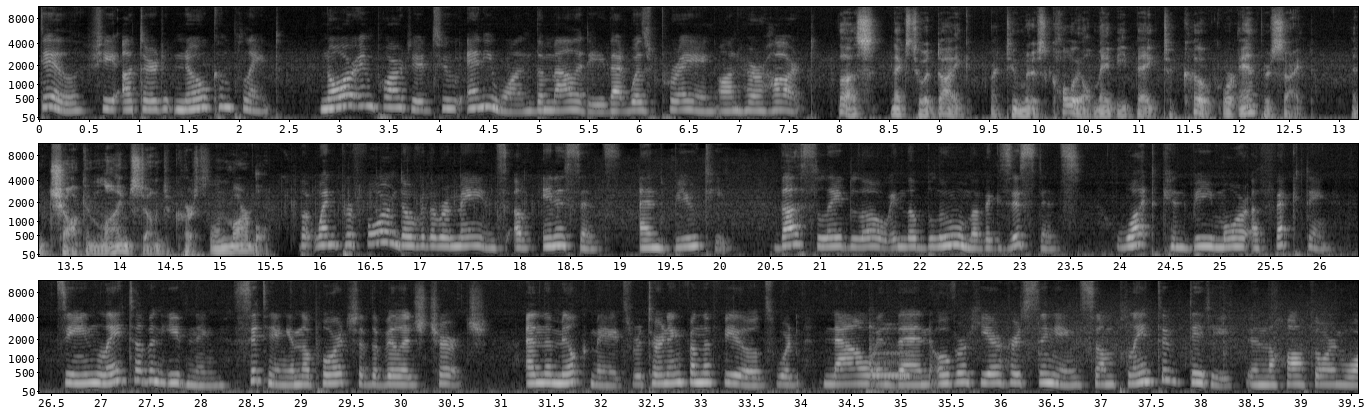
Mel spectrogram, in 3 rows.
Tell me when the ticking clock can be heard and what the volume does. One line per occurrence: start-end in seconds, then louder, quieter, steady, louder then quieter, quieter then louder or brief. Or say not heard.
not heard.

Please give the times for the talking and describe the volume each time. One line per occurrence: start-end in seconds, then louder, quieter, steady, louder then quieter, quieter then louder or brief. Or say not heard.
0.0-39.5 steady.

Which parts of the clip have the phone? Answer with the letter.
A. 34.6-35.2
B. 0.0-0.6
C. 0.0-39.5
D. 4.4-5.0
A.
